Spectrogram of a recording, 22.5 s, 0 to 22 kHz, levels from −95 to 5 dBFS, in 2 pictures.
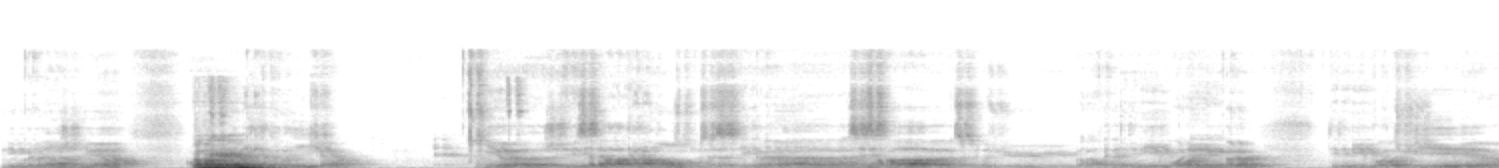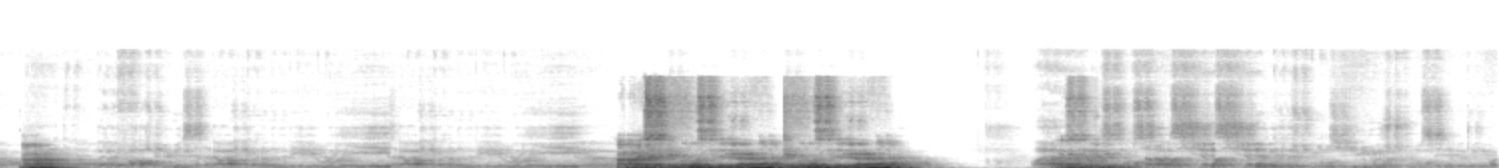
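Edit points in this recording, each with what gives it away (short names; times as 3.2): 14.17 repeat of the last 1.4 s
17.12 repeat of the last 0.88 s
20.35 repeat of the last 0.33 s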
